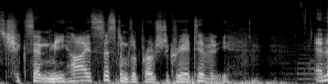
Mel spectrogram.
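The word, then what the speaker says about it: Csikszentmihalyi: can see that in mihai impossible to pronounce chick sent me high systems approach to creativity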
